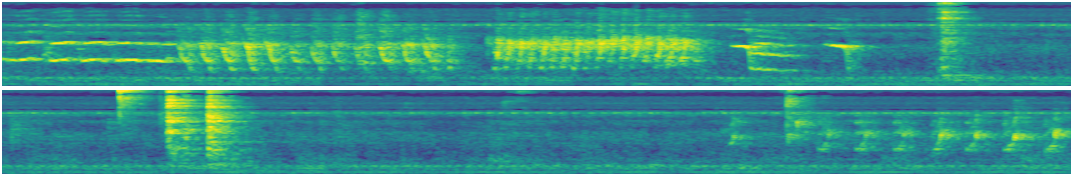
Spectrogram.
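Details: Young Malinois canary with its song still maturing: fast rolled trills at a moderate pitch, broken by sharp metallic clicks and clatter like dishes, over a steady low electrical hum.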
